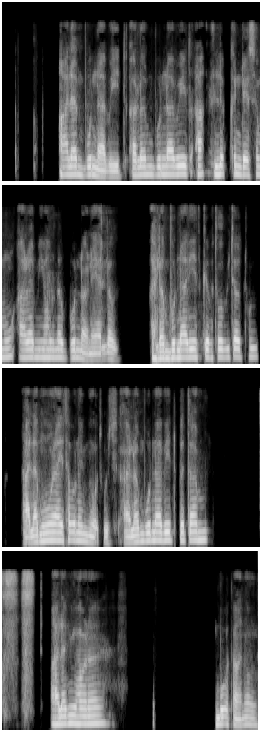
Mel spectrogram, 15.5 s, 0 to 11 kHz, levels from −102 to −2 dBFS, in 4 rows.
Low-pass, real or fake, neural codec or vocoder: 7.2 kHz; fake; codec, 16 kHz, 4 kbps, X-Codec, WavLM features, trained on Multilingual LibriSpeech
